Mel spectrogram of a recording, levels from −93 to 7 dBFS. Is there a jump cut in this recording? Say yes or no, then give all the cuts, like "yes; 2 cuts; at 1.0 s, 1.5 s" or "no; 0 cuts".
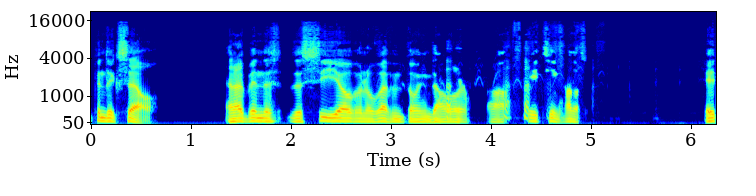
no; 0 cuts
